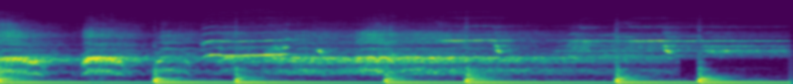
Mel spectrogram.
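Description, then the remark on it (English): A raven flying with an eagle above a village and city, spiralling upward into rainy, misty clouds, gives a run of harsh, repeated croaking calls at an uneven pace over a steady low hum, fairly loud, with no one speaking. “Raven and Eagle are flying once more, up above the village, up above the city.”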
